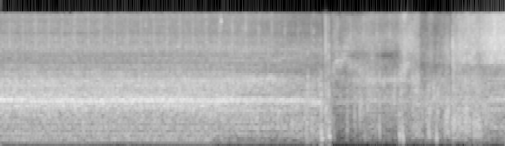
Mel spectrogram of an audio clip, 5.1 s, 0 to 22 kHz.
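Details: 1998 BMW E46 318 with M43 1.9 petrol engine at idle, uneven lumpy beat with loose rattly knocks; problem comes and goes, worse after alternator rework, cause unknown; rough idle.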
